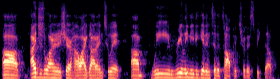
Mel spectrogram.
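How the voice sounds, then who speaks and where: A man's voice: medium pitch, brisk, crowd noise. Rambling man casually co-hosting a podcast. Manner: rambling, repeats words, mixes in Spanish phrases. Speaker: podcast co-host. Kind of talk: casual chat.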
